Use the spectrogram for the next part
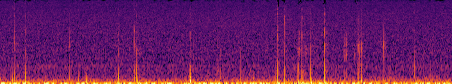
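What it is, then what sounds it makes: Wooden cube. A small solid block of light, unfinished wood is held in both hands and tapped and scratched with long painted fingernails. Soft, dry clicks and brief scratches sound quietly over a low, steady hum, with each tap dying away almost at once.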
